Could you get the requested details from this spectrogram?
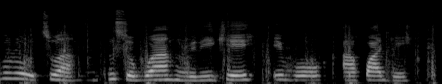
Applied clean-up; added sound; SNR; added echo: neural mask model RNNoise.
